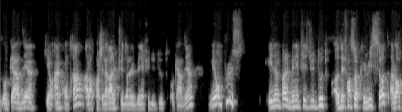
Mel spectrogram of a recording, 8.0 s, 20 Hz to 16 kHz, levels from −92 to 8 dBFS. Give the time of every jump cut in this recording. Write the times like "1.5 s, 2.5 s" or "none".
none

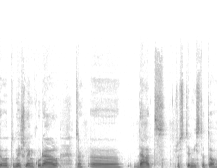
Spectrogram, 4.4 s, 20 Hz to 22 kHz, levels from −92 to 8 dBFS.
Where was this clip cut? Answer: 1.5 s, 3.4 s

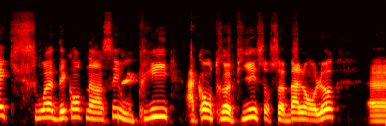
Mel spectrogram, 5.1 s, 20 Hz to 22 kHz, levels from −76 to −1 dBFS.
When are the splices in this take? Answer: none

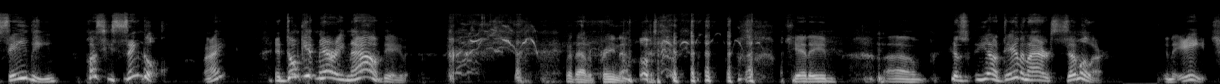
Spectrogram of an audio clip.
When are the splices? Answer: none

